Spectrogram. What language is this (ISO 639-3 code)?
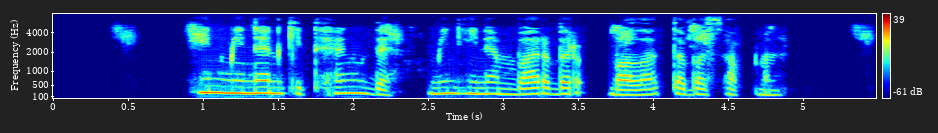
bak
